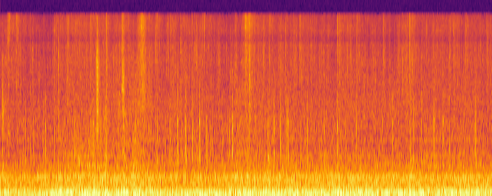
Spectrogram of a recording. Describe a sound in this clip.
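Tyres crunch on wet gravel.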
